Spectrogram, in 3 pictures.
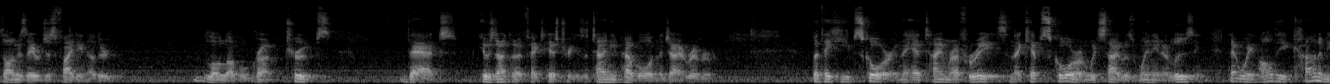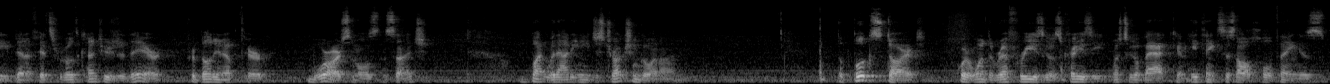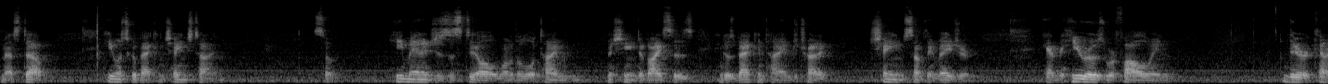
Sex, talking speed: male, 200 wpm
